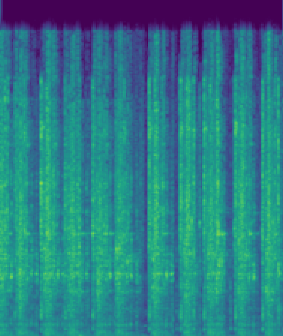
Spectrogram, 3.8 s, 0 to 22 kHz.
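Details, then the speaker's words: New Stihl MS170 chainsaw over-primed and over-choked, pulled over with choke off: repeated pull-overs with uneven burps and sputters that try to start but never catch, a flooded engine. "okay so you can hear now it's trying to start but it doesn't start"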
